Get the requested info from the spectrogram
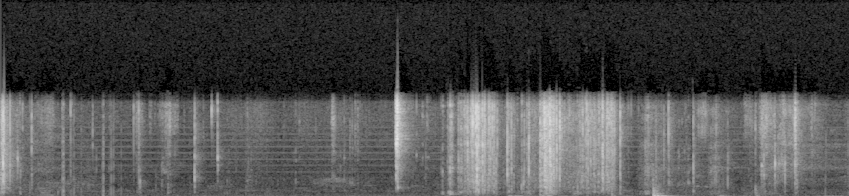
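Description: A foil potato-chip bag crinkling as it is handled. The crinkling comes in a few bursts, mostly in the second half, with a dull thump near the middle.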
